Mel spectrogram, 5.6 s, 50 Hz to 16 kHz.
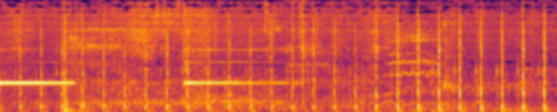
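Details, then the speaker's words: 2008 Dodge Avenger with key on and A/C on, engine not required: steady light ticking, two or three a second, behind the glove box from a stripped blend door/air recirculation actuator; fix is replacing the actuator. "Now, if every time you turn your key on, you hear this ticking noise. I mean, the car doesn't even have to be on. It's when you turn the AC on. You're gonna hear a ticking noise."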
